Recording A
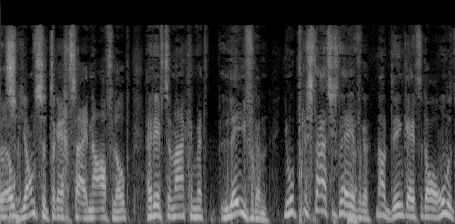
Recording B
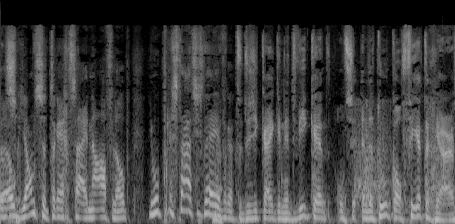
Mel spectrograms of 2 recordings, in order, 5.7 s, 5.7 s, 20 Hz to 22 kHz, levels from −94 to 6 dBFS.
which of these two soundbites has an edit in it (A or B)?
B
